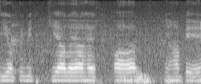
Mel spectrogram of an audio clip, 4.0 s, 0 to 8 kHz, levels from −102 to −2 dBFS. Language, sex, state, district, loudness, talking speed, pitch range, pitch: Hindi, male, Haryana, Rohtak, -13 LUFS, 120 wpm, 140-145 Hz, 145 Hz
